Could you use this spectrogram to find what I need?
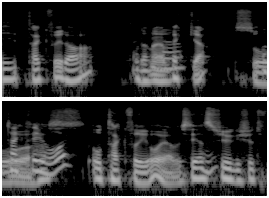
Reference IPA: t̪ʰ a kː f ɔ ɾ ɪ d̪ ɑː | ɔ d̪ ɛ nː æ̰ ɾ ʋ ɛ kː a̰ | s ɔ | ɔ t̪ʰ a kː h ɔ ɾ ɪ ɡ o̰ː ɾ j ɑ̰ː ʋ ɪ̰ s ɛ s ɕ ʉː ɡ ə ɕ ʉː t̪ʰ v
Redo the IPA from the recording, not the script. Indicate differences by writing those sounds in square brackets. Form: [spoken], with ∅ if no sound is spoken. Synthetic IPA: t̪ʰ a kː f ɔ ɾ ɪ d̪ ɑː | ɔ d̪ ɛ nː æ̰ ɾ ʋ ɛ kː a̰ | s ɔ | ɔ t̪ʰ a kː [f] ɔ ɾ ɪ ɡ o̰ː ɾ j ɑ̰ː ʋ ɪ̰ s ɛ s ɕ ʉː ɡ ə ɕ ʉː t̪ʰ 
